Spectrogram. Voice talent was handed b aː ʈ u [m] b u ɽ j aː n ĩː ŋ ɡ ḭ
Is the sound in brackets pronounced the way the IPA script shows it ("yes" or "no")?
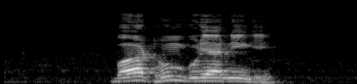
yes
